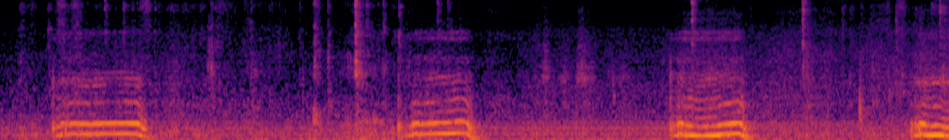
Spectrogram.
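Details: Snoring English Bulldog puppy asleep indoors, giving drawn-out whistly snores about every three seconds, each around a second long with a slight pitch sag at the end, faint ticking sounds between breaths.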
